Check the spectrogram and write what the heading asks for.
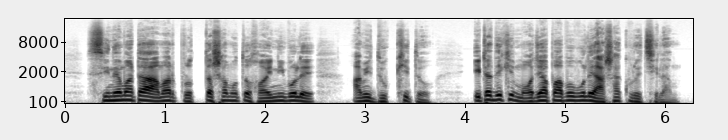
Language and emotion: Bengali, sad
